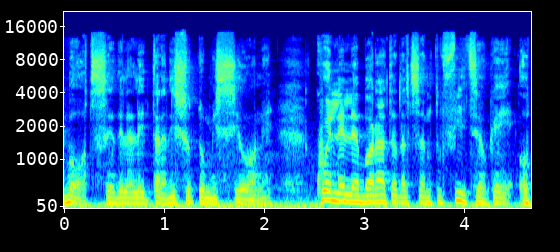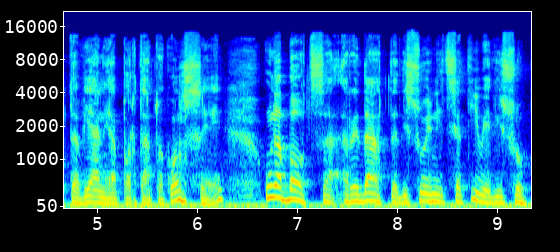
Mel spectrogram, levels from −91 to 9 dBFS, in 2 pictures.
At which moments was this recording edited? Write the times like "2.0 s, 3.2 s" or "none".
none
